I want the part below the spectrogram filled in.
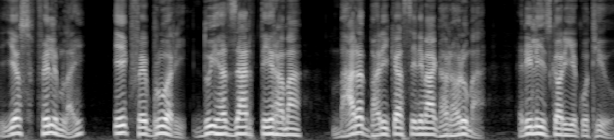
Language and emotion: Nepali, neutral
